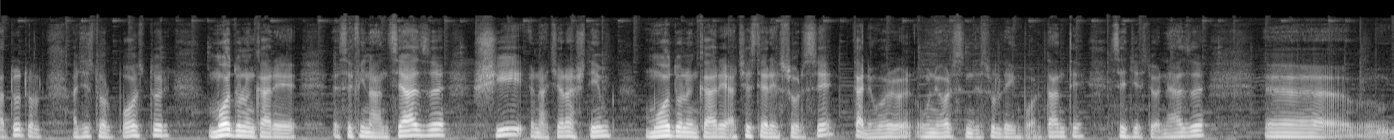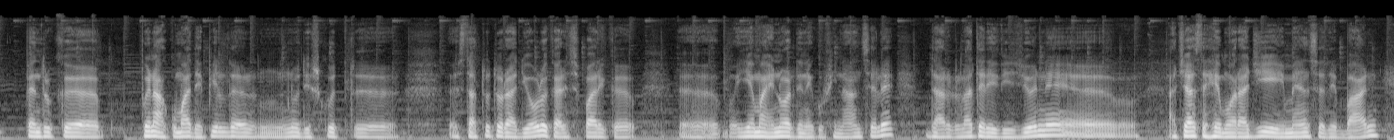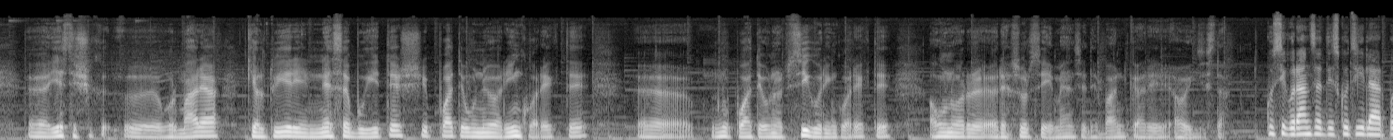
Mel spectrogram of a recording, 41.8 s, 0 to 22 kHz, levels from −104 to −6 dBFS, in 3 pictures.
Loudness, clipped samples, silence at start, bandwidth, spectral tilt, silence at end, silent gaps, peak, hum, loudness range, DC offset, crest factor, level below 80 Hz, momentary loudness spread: -23 LUFS; under 0.1%; 0 s; 13 kHz; -8.5 dB/octave; 0 s; none; -2 dBFS; none; 5 LU; under 0.1%; 22 dB; -48 dBFS; 13 LU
